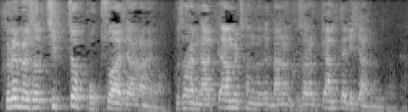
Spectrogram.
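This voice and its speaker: A man's voice: mid-range voice, big pitch swings, very fast, reverberant, lo-fi sound. A male pastor preaches a sermon in a conversational way, acting out the voices of biblical figures.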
